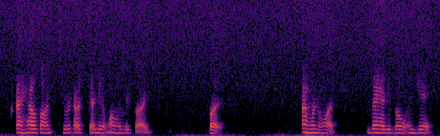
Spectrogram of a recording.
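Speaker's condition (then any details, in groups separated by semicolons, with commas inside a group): Cerebral palsy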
